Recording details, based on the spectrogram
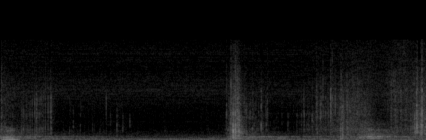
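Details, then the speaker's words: Chiropractic manual adjustment at the neck and upper back, brachial plexus area, in a woman with hiatal hernia: one sharp, loud crack of joint cavitation. "Whoa, that was loud."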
